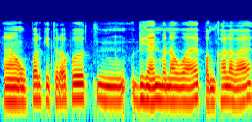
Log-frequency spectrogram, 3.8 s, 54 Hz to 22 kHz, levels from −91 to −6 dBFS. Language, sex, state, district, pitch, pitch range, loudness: Hindi, female, Odisha, Malkangiri, 155 Hz, 150-170 Hz, -16 LUFS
